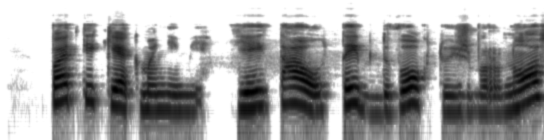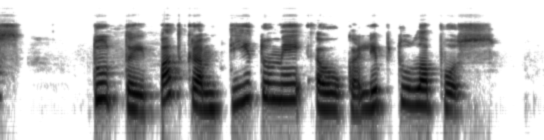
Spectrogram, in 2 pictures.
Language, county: Lithuanian, Klaipėda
